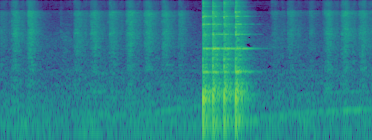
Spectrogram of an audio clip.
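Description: Metal hand grater rasping lemon zest in light, regular strokes, broken about three seconds in by about four quick ringing clinks as the grater knocks against the ceramic bowl, then the faint rasping resumes.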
